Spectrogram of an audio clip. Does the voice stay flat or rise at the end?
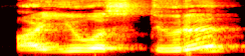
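rising. The pitch rises at the end. The speaker calls it right. "you kind of raise at, at the end"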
